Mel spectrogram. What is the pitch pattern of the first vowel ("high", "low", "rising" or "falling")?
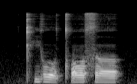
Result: falling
